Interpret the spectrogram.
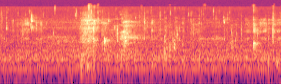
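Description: Near silence, with a few faint chewing and eating noises about a second in and again about two seconds in.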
